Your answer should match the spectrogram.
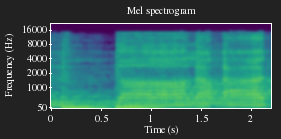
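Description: Devotional song praising Allah: a voice holds long, wavering sung notes over low bass pulses. The music dips briefly about half a second in, then the singing resumes.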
